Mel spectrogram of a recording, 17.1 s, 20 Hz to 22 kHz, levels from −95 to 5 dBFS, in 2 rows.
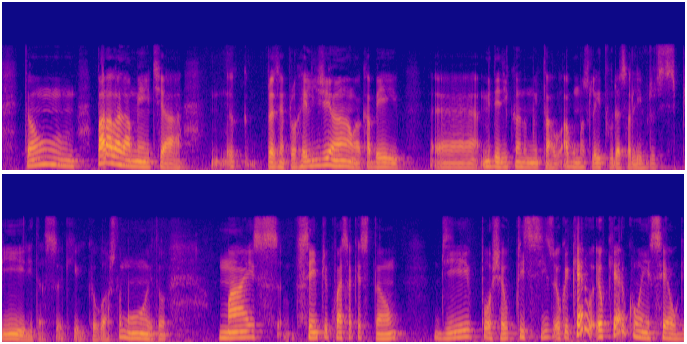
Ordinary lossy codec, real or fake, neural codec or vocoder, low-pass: none; real; none; none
